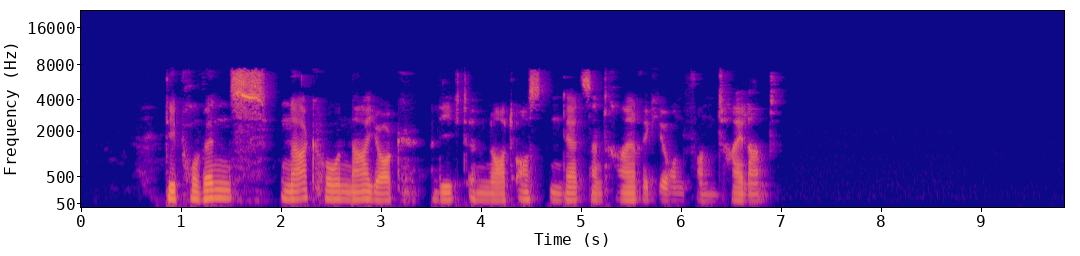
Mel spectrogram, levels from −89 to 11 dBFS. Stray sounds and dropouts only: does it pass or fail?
pass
